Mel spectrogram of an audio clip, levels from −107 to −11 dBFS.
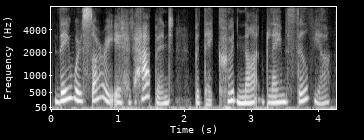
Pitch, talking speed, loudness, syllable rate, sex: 225 Hz, 170 wpm, -18 LUFS, 4.8 syllables/s, female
